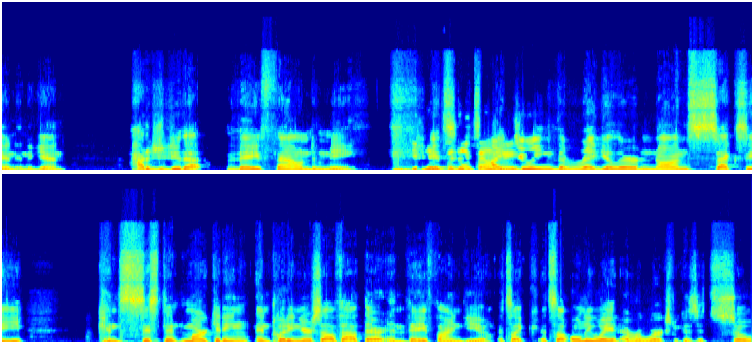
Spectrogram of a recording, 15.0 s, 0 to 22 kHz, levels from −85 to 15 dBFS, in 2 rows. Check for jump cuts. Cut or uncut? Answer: uncut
